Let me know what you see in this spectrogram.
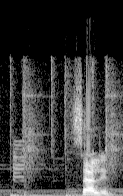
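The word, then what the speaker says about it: salad: आपने देखा यहाँ पर सलाद लिखा हुआ है, लेकिन हम क्या प्रोनाउंस करते हैं, सैलेड, take सैलेड with food.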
